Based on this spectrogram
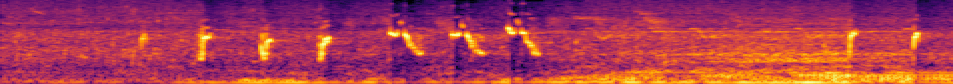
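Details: Bar-winged prinia singing, a recording meant to coax a silent bird into song: a quick run of clipped, bright chip notes, then a soft pause and two more notes over low rumble.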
